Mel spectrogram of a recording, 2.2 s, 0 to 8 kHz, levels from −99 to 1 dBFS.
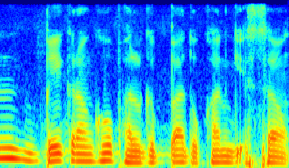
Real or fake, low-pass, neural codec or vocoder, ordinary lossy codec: real; 7.2 kHz; none; none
